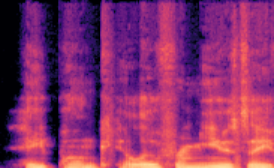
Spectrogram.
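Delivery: ordinary talk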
